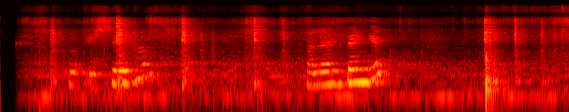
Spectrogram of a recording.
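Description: A spatula scrapes and taps against a hot pan.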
